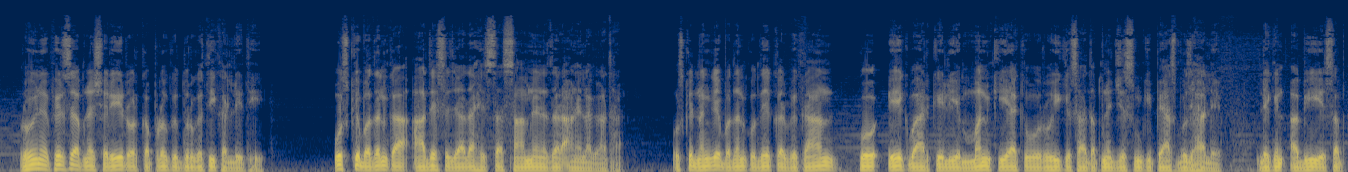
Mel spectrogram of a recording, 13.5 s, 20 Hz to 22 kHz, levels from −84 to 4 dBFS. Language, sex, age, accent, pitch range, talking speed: Hindi, male, 50-69, native, 70-80 Hz, 195 wpm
